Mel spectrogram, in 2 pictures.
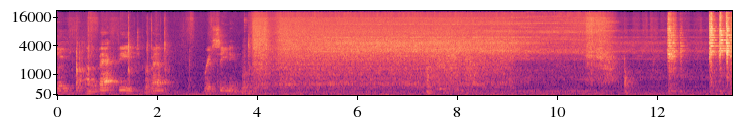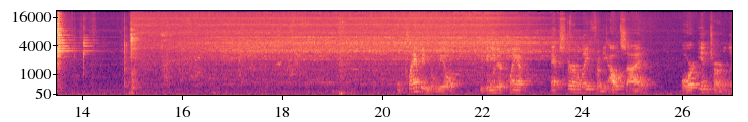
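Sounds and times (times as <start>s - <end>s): compressed air hissing: 3.9s - 13.0s, 15.0s - 24.3s
metal clanks: 12.2s - 14.4s.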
